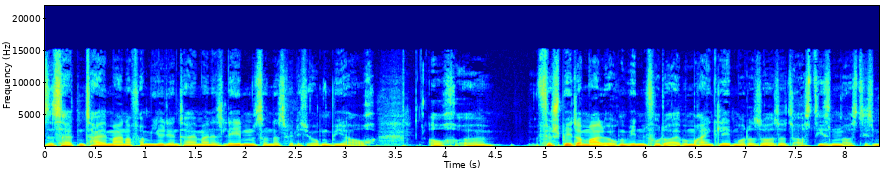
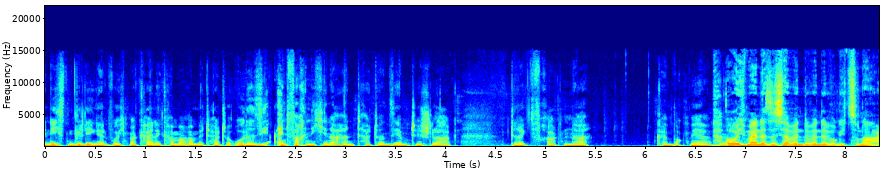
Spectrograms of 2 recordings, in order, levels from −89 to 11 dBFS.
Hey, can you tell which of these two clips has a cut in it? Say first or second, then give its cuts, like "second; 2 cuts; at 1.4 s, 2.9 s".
second; 1 cut; at 6.7 s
